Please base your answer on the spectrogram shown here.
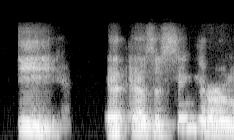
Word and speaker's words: y: And then the letter Y is pronounced E.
